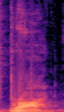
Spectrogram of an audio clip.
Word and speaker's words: Braun: By the way, I don't care how you pronounce it. It's Braun. Braun is Braun, not Brown. Brown is Brow.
